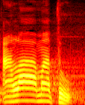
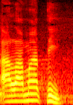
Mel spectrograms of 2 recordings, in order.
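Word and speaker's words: العلامة: Wa hadhil alamatu. Tuh yang bacanya begitu. Wa hadhil alamatu, karena ada yang baca wa hadhil alamati.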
